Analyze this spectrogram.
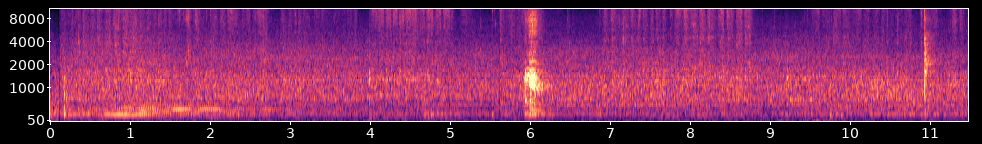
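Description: Faint, steady scratchy rubbing of a paintbrush's bristles scrubbing liquid cleaner over hard tile and stainless steel, with a single sharp knock about six seconds in.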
